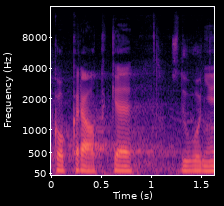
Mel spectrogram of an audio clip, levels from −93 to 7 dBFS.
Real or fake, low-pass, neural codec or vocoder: real; 14.4 kHz; none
